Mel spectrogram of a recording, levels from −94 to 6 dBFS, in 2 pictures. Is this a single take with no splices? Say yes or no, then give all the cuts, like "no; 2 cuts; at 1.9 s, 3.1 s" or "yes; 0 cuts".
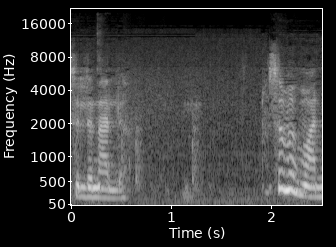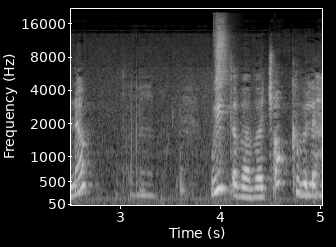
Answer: yes; 0 cuts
